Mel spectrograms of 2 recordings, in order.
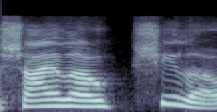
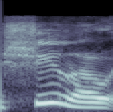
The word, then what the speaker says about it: Shiloh: She is the um vice president of the Shiloh Shilo. I I'm just realizing that I've been pronouncing it wrong. the Sheilo Israel Children's Fund and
